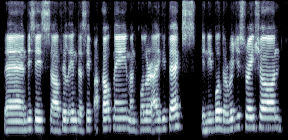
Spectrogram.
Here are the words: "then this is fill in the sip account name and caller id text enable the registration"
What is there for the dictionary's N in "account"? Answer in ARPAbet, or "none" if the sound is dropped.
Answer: L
